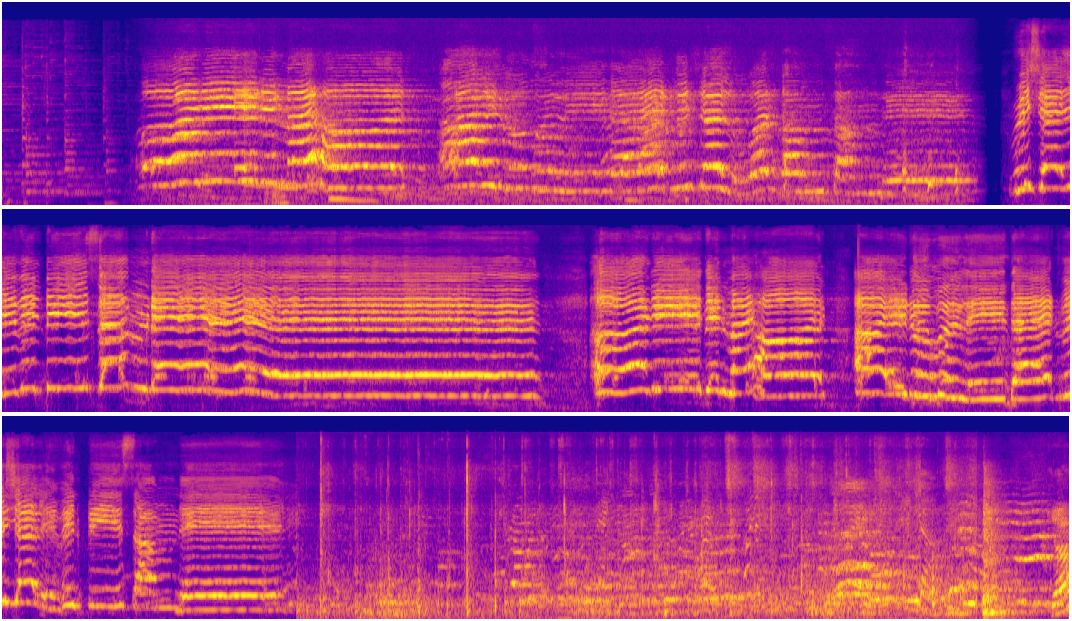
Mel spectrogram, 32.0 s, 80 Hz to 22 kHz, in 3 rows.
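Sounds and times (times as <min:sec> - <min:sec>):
children singing together: 0:01.4 - 0:24.3.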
